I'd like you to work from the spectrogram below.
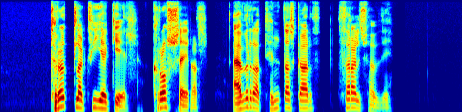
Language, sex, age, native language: Icelandic, male, 20-29, Icelandic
